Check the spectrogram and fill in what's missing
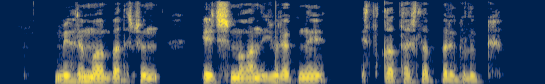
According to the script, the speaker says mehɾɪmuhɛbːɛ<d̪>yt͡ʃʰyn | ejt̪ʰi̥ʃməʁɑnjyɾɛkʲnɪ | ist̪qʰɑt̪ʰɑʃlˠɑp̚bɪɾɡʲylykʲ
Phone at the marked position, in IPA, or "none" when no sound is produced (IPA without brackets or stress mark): t̪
